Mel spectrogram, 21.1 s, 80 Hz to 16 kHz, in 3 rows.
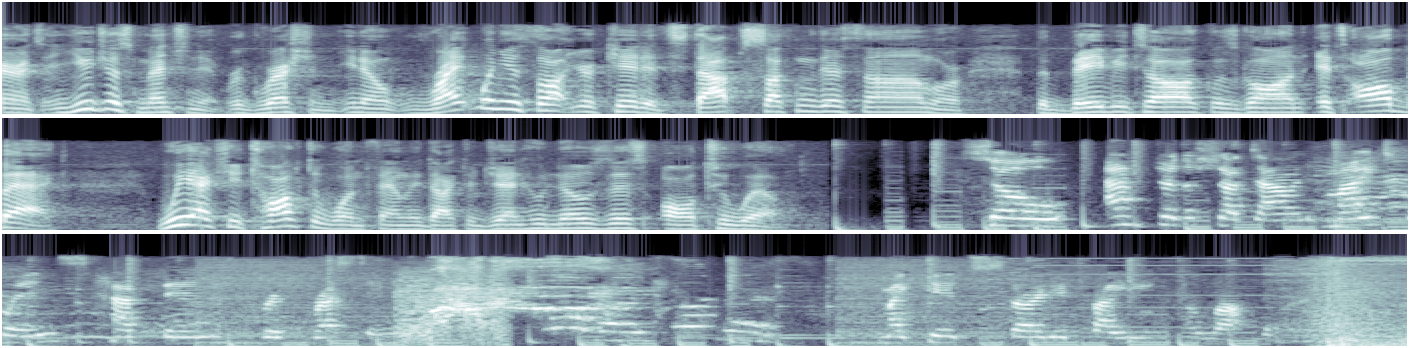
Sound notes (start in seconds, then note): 16.0 kids screaming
